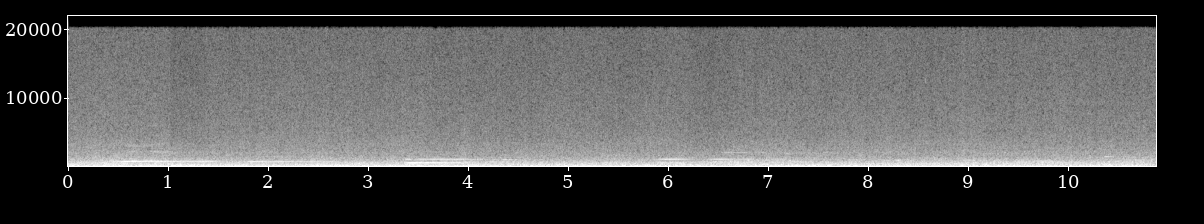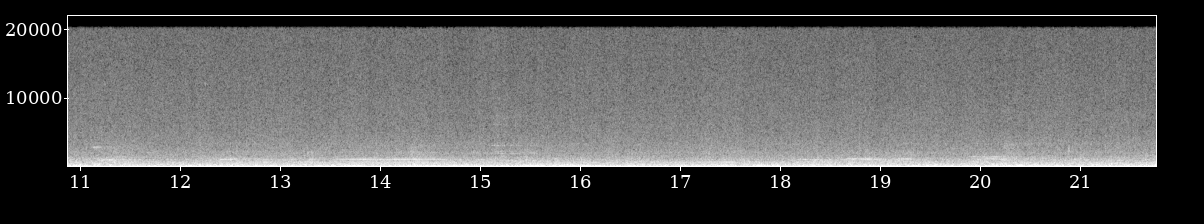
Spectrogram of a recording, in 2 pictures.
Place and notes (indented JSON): {
  "date": "2020-05-15 20:43:00",
  "description": "\"Evening with storm, dog and rain in the time of COVID19\" Soundscape\nChapter LXXVIî of Ascolto il tuo cuore, città. I listen to your heart, city\nFriday May 15th 2020. Fixed position on an internal terrace at San Salvario district Turin, sixty six days after (but day twelve of Phase II) emergency disposition due to the epidemic of COVID19.\nStart at 8:43 p.m. end at 9:20 p.m. duration of recording 36’53”",
  "latitude": "45.06",
  "longitude": "7.69",
  "altitude": "245",
  "timezone": "Europe/Rome"
}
